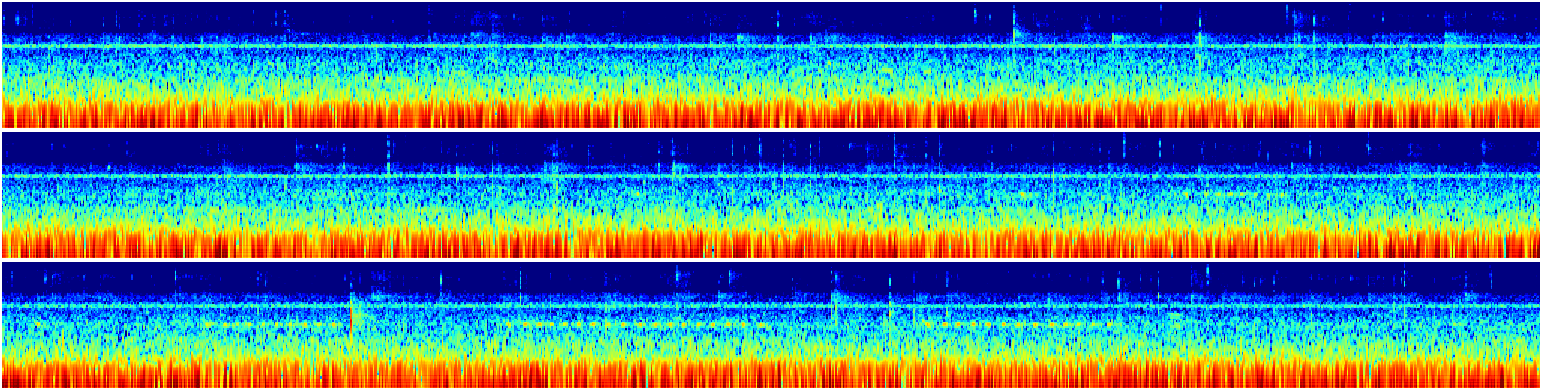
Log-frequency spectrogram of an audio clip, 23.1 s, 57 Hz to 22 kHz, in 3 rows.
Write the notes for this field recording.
in the park, Sony PCM D50 + Soundman OKM II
